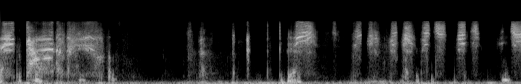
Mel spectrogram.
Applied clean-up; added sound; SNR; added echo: neural diffusion model UNIVERSE++.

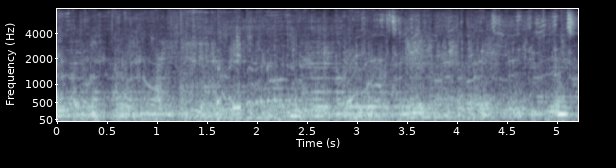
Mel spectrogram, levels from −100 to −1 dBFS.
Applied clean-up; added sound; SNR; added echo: neural separator model SepFormer DNS4.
